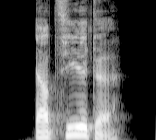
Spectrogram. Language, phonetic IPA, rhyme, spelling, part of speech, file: German, [ɛɐ̯ˈt͡siːltə], -iːltə, erzielte, adjective / verb, De-erzielte.oga
- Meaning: inflection of erzielt: 1. strong/mixed nominative/accusative feminine singular 2. strong nominative/accusative plural 3. weak nominative all-gender singular 4. weak accusative feminine/neuter singular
